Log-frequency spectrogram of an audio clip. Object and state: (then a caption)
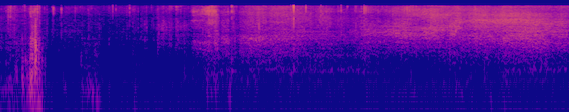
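Thin plastic bag. Fingertips and nails scratch, crinkle and crumple a large, thin, translucent plastic mailing bag with green print lying flat on a table, with two small microphones resting on it and a small crumpled or torn piece bunched in the fingers. A sharp crackling burst opens the clip, followed by steady, bright, high rustling and crinkling that carries through to the end.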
